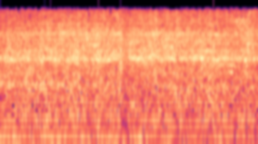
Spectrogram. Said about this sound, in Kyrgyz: Ал арада Бишкектеги темир жол бекетинде вагон-вагон менен эмгек мигранттар сыртка агылууда.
